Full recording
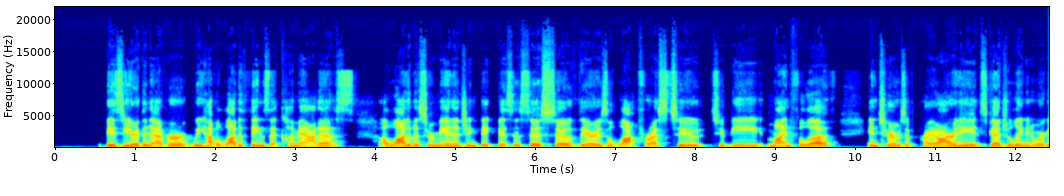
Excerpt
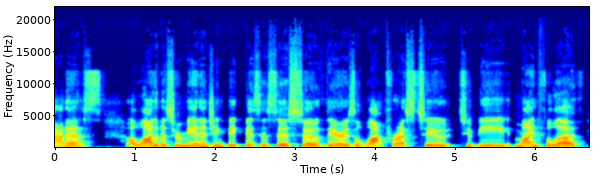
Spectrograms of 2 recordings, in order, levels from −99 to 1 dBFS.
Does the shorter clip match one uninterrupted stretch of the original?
yes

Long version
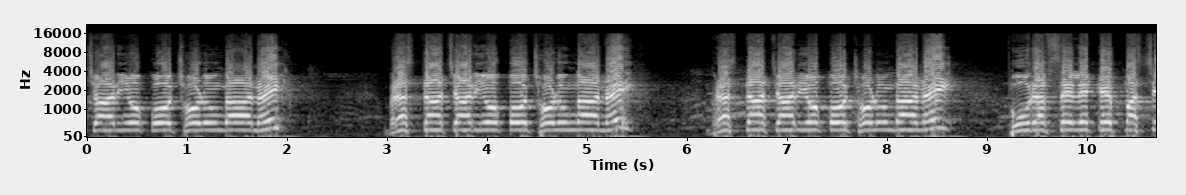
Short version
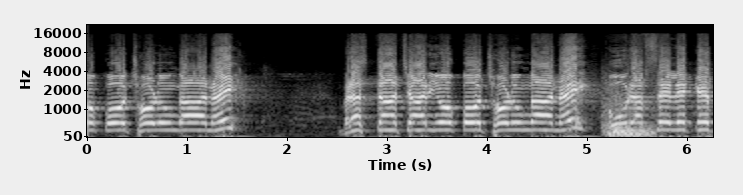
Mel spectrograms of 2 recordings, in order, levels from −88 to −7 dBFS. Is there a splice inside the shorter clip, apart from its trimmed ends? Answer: yes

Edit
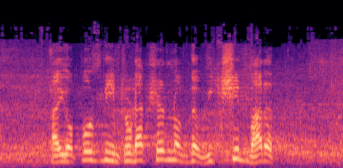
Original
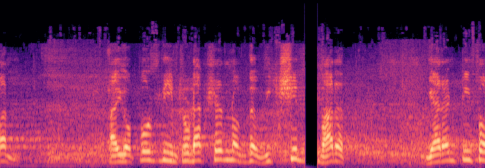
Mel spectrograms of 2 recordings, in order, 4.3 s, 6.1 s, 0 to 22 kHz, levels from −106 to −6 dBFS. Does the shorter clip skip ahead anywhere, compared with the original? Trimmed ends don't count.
yes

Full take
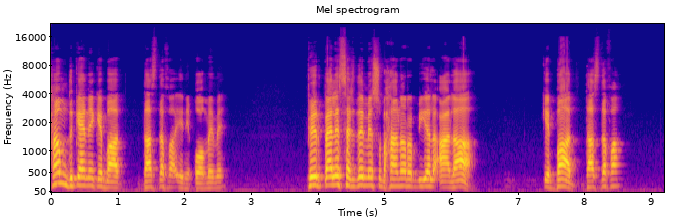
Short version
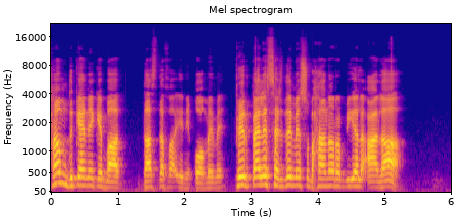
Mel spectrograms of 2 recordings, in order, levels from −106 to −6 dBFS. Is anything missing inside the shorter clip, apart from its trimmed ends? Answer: yes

